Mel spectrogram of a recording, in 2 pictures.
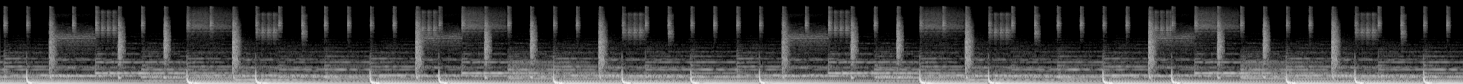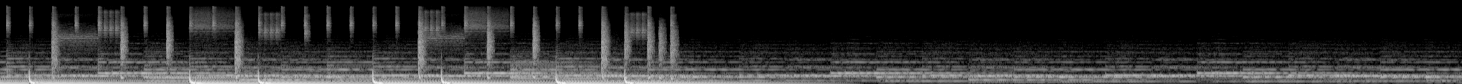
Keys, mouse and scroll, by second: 2.0 click, 4.4 ctrl+z, 5.1 click, 11.8 click, 13.2-15.3 alt+scroll down 2, 16.4 alt+scroll up 2, 17.7 scroll up 1, 20.4 click, 22.9 BackSpace, 24.7 click, 25.7 BackSpace, 28.6 click.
